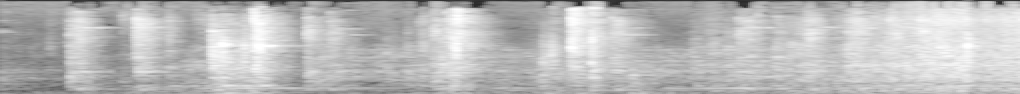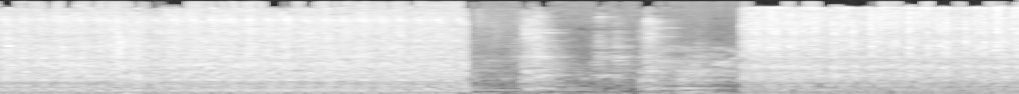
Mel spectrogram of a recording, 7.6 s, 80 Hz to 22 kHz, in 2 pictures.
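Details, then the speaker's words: Melco Summit embroidery machine stitching an 8,000-stitch logo on a jacket at 850 stitches per minute: fast, even chatter with no knocks or catches; running cleanly. "So, like I said, we are running currently at 850."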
